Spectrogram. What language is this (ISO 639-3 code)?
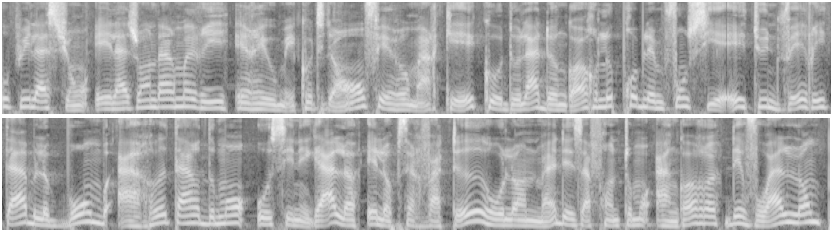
fra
